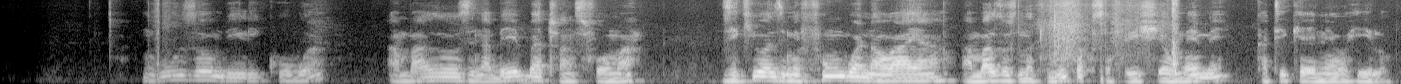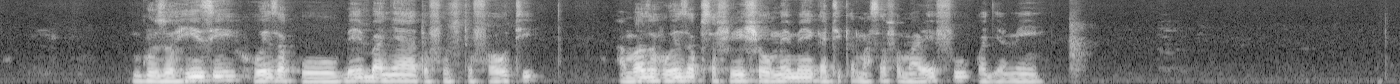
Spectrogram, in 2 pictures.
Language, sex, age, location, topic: Swahili, male, 18-24, Dar es Salaam, government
